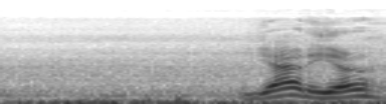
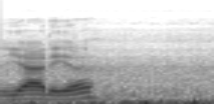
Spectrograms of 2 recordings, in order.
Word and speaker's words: Yadea: a scooter so when yadia or yeah I think it's pronounced yadia reached out to me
